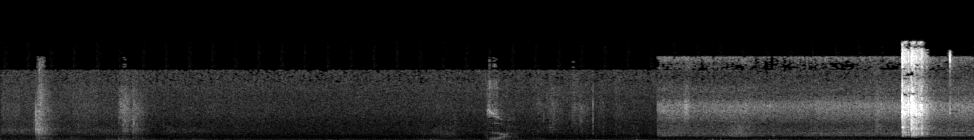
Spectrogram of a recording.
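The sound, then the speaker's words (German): A Minolta film camera's shutter fires several times at different exposures, at irregular intervals, each a crisp mechanical click-clack of varying length, over a steady background hiss; the final and loudest release is the self-timer. “Also das ist die gleiche Kamera mit mehreren verschiedenen Belichtungen.”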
